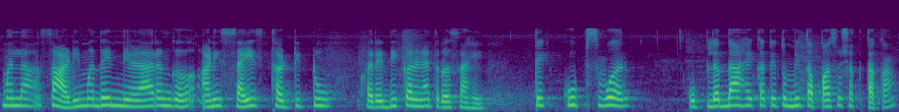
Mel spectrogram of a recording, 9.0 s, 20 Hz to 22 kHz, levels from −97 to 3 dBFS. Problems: none marked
